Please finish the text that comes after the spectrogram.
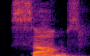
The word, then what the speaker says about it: Psalm: He said, Bhal Srikhande, he asked, the book of Psalms, commonly referred to simply is Psalms, and it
